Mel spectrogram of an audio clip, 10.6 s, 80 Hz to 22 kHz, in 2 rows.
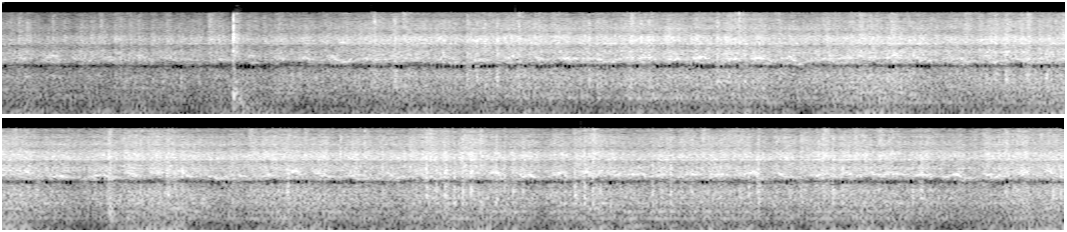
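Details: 4.9L engine that failed on the way home in summer, suspected carburetor fault: idle loping unevenly, about eighty irregular pulses a minute over hissy intake sound; rough idle, carb to be rebuilt, cause unconfirmed.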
